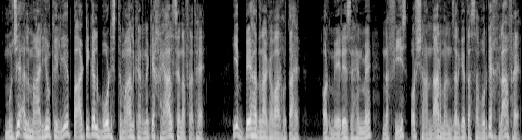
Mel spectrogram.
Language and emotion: Urdu, disgusted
